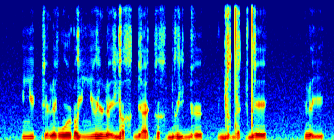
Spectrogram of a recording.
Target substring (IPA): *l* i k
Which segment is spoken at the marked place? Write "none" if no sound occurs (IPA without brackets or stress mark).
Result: ʎ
